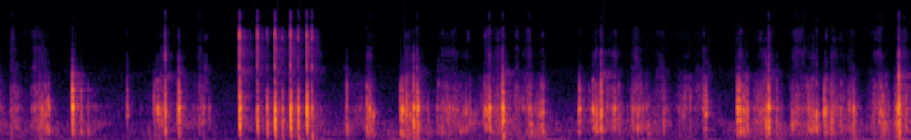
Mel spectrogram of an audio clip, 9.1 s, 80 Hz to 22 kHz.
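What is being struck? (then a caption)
Plastic lotion bottle with flip cap. Long nails tap a hand-sized white plastic moisturizing lotion bottle and flick and scratch its green plastic flip cap. The result is a quiet stream of dry, clicky plastic taps and scratchy ticks centered around 1 kHz with bright edges, including a fast flurry of clicks near the three-second mark. Each tap stops almost instantly, with no ring.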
